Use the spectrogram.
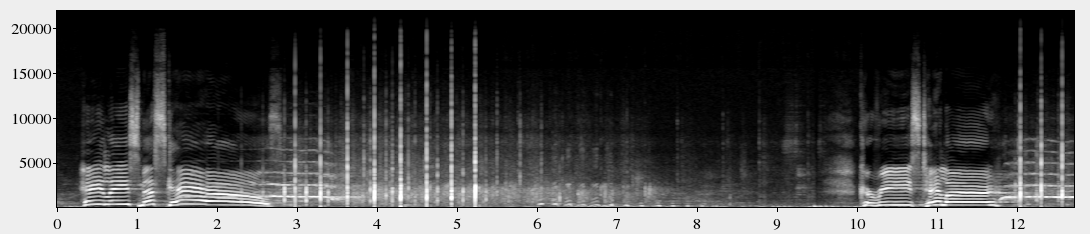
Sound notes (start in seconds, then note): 2.2 applause, cheering; 5.8 giggling; 11.8 applause, cheering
